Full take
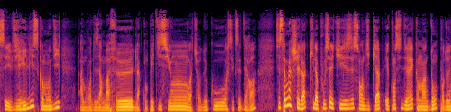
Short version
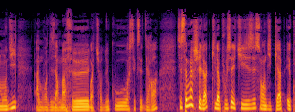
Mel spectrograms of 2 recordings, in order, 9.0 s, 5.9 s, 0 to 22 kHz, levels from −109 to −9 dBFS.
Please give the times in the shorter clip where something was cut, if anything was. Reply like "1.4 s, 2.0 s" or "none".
1.8 s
